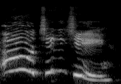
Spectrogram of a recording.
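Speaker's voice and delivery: put-on high, sweet little boy voice; toddler grandson voice. Grandson greeting grandma on FaceTime, high toddler voice. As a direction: coo it like a two-year-old.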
